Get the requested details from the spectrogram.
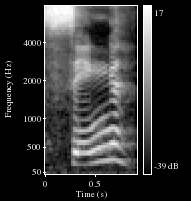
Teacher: Velar nasal, of course. This is the sound at the end of sing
